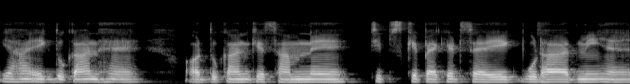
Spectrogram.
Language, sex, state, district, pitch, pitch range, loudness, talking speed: Hindi, male, Tripura, West Tripura, 120 Hz, 115-125 Hz, -17 LUFS, 150 wpm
